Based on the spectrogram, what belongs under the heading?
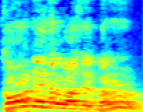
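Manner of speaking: high, loud sharp challenge from behind the door. Acted. Mother calling through the closed door, sharp and loud. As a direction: snap the question out high. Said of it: "بڑے تیکھے لہجے میں آواز آئی".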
